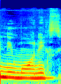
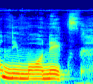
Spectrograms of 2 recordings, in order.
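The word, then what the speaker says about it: mnemonics: बात क्या है, इसमें निमोनिक्स यूज होते थे। निमोनिक्स इस तरीके से, आई थिंक डेफिनेट वो स्पेलिंग होती है बच्चों, निमोनिक्स, M से स्टार्ट होता है बट ये M इसमें साइलेंट है।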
